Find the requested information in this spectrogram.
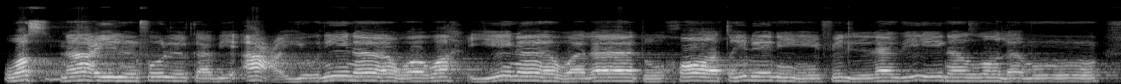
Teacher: یہاں پر نا میں بھی الف مدہ ہے، لا میں بھی الف مدہ ہے، خا میں بھی الف مدہ ہے، ایک الف کے برابر کھینچیں گے یہ سب کو، اور خا حروف مستعلیہ میں سے پر پڑھیں گے، تا بھی حروف مستعلیہ میں سے۔ با میں یہاں پر قلقلہ ہوگا، نی میں یا مدہ ہے، ایک الف کے برابر کھینچیں گے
